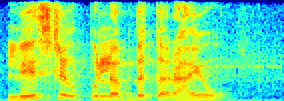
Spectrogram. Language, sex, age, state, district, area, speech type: Sindhi, female, 60+, Delhi, South Delhi, urban, read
